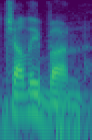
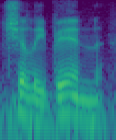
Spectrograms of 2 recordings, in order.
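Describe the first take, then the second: First: The second word has a New Zealand vowel. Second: The second word is said with a plain vowel. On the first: "That's their accent" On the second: "they don't say chili bin"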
